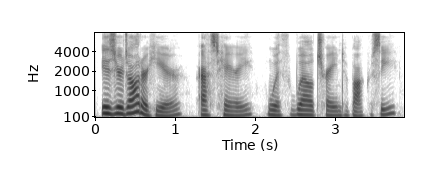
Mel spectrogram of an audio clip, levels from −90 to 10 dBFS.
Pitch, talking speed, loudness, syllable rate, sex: 175 Hz, 155 wpm, -19 LUFS, 5.4 syllables/s, female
